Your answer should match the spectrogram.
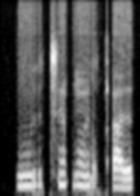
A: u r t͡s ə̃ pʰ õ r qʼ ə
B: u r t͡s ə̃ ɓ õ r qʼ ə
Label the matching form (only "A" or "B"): B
